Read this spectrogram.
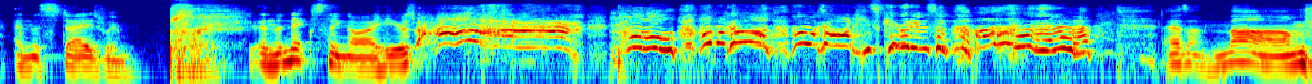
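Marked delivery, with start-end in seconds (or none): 3.1-8.3 shrieking very high and loud in horror; panicked scream. Retold or imitated. Mum shrieking in panic as the stage explodes. 9.1-9.8 exasperated mum. Retold or imitated. Scolding mum.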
